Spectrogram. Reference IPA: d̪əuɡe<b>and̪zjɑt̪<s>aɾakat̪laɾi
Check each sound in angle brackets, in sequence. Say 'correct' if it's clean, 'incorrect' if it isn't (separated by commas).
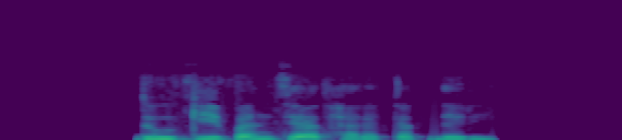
correct, incorrect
